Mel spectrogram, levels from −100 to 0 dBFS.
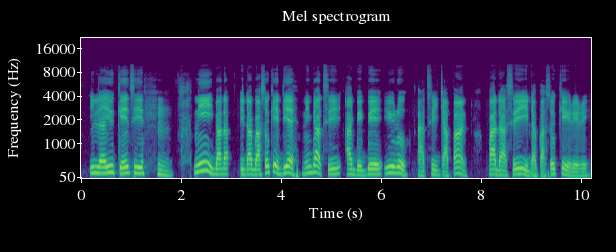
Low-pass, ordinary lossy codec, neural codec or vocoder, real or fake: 9.9 kHz; none; none; real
